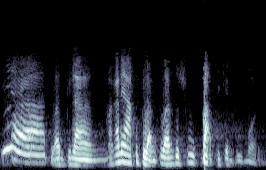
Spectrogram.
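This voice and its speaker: A man's voice: medium pitch, lively intonation, brisk, slightly rough. A man in his eighties with a Javanese accent, preaching a story-filled sermon and acting out dialogue in many voices. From Indonesia. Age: 80s. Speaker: evangelist preacher. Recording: muffled lo-fi sermon recording.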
